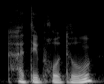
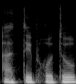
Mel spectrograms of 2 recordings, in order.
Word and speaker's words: AT Proto: un protocole qui s'appelle AT proto. J'ai tendance à dire AT proto parce que ça s'écrit AT en majuscule. Ouais, moi aussi. Mais c'est vrai que ça serait plus hâte proto je pense.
